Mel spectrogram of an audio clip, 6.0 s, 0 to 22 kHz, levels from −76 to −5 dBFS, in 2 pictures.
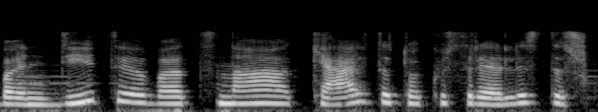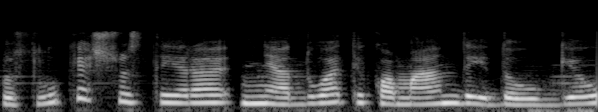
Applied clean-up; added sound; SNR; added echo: neural mask model RNNoise.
